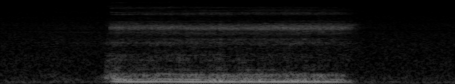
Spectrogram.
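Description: A single low, steady rumbling snore lasting about a second, with a faint whistle over it; a dog snoring.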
